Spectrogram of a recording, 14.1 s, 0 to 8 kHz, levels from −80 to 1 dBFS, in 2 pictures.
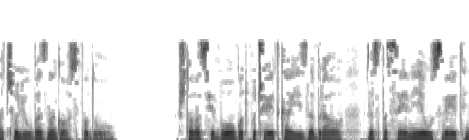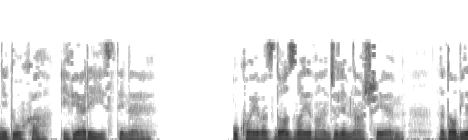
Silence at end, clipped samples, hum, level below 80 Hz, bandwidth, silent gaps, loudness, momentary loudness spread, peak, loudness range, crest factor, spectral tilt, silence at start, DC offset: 0 s; under 0.1%; none; -46 dBFS; 5.8 kHz; 1.79-2.29 s, 2.35-2.47 s, 2.55-2.62 s, 9.57-9.79 s, 9.86-9.96 s, 10.26-10.37 s; -22 LUFS; 11 LU; -4 dBFS; 4 LU; 18 dB; -10 dB/octave; 0 s; under 0.1%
